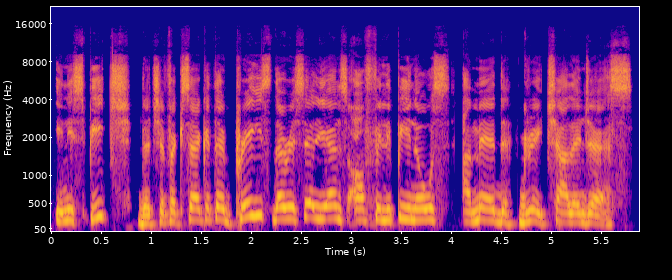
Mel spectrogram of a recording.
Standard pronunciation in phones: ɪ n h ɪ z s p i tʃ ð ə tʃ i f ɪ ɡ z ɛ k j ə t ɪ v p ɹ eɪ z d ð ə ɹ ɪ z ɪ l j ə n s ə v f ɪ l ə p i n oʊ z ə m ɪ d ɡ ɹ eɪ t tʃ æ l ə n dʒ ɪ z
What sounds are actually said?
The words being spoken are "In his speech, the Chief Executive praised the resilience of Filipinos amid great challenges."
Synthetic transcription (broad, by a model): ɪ n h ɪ s p i tʃ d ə tʃ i f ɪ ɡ s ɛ k j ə t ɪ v p ɹ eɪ s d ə ɹ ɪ s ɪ l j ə n s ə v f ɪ l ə p i n oʊ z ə m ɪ d ɡ ɹ eɪ t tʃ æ l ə n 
